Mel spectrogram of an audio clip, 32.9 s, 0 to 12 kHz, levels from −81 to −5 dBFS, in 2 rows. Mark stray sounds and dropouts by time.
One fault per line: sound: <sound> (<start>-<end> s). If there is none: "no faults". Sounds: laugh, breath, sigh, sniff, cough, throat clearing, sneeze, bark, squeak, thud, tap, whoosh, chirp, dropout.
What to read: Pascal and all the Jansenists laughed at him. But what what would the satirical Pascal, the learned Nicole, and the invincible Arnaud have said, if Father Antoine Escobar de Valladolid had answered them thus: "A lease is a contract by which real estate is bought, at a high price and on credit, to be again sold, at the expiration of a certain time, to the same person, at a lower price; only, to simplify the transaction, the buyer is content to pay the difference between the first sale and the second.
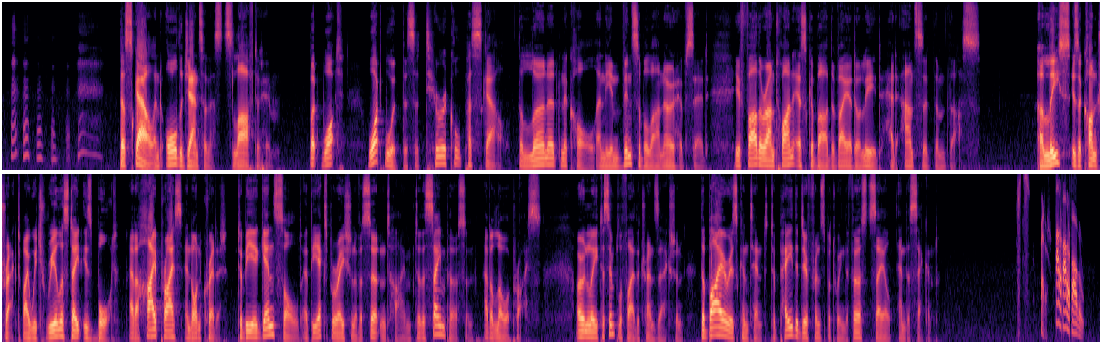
sound: laugh (0.1-1.5 s)
sound: chirp (31.7-32.7 s)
